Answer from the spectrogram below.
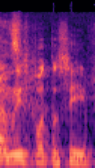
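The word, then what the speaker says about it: San Luis Potosí: San Luis Potosi.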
